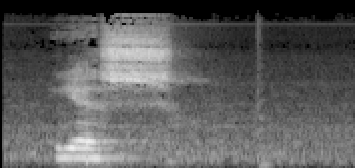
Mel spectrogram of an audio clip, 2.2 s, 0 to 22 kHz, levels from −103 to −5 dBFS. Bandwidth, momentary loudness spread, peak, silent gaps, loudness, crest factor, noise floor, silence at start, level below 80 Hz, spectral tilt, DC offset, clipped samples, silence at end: 16.5 kHz; 12 LU; -2 dBFS; none; -16 LUFS; 20 dB; -49 dBFS; 0.35 s; -60 dBFS; -1.5 dB/octave; under 0.1%; under 0.1%; 1.1 s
